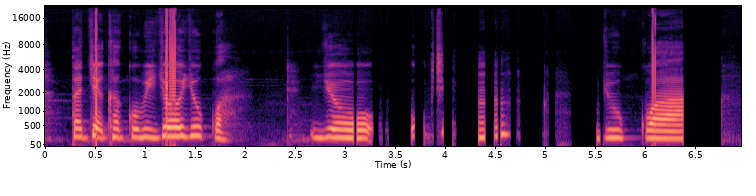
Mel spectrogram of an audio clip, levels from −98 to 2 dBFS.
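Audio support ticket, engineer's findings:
Integer overflow at 0.51 s, 1.21 to 1.30 s and 6.08 to 6.10 s. Harsh cracks on speech peaks, sharper than clipping. Probable component: fixed-point gain or mix stage with no saturation. Peaks pushed about 1 dB past full scale (about 0 dB at 6.08 s) wrap to the opposite sign instead of being limited.

Digital broadcast dropout from 3.08 to 5.59 s. Speech breaks into repeated short holes across about 2.5 s, roughly 1.57 s lost in total, longest gap 256 ms, each with an 8 ms fade to silence. Pattern fits 32 ms frames failing checksum and receiver muting. Second dropout 6.38 to 6.78 s, 384 ms muted, same fade. Content in gaps unrecoverable.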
